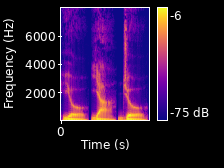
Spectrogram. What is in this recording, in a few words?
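"yoyajo", concatenated syllables; Affixing experiment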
